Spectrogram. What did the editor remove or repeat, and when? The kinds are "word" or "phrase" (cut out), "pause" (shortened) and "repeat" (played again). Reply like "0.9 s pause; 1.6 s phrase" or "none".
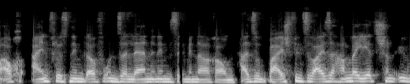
none

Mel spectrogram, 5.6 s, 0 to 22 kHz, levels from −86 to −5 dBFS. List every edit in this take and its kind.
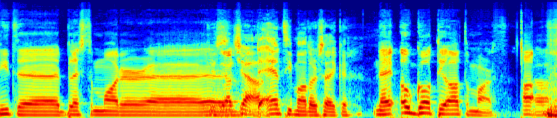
none

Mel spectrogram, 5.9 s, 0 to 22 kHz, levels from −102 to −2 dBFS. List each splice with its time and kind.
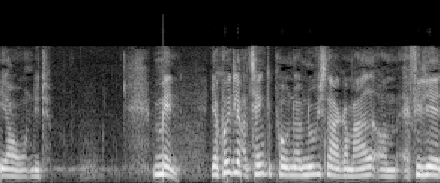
3.2 s word

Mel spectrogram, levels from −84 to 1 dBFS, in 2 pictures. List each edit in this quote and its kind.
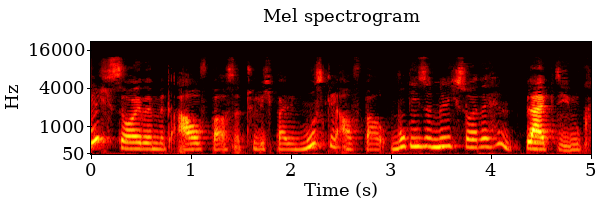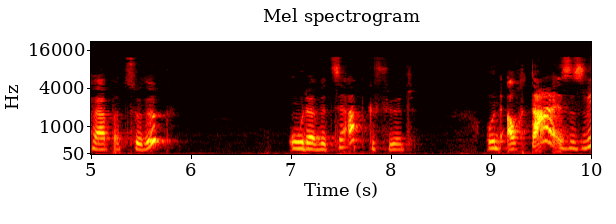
3.2 s word; 4.3 s pause

